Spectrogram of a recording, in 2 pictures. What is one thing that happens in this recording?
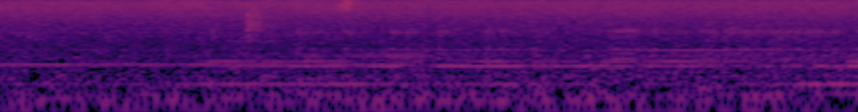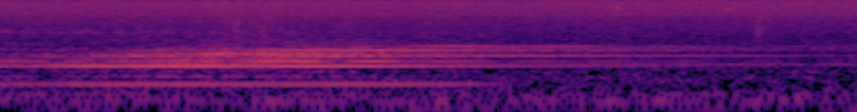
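A small ensemble plays long held notes in a large echoing hall, swelling louder and then easing off.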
